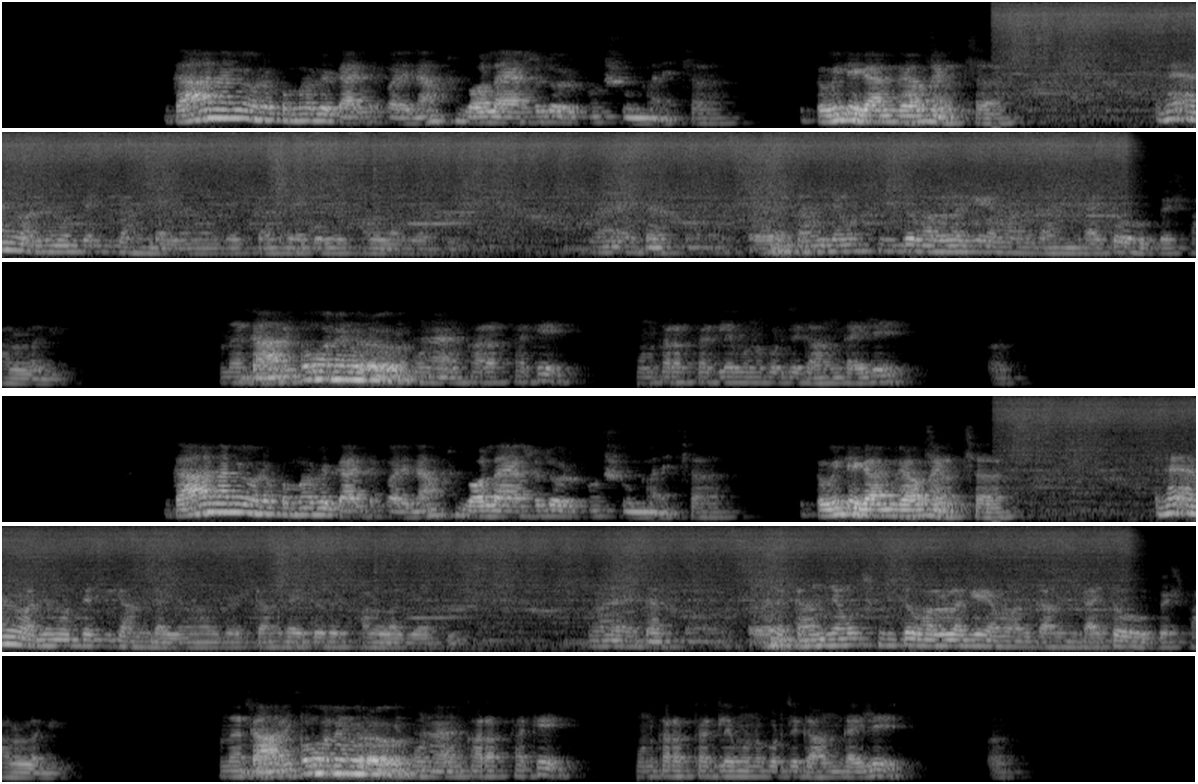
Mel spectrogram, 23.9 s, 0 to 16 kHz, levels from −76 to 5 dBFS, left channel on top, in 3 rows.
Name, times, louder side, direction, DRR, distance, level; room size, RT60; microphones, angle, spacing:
voice 1, 1.1-4.4 5.4-6.3 11.9-13.1 17.5-19.0, right 1 dB, 15° right, -1 dB, 0.7 m, -27 dB
voice 2, 4.3-4.8 5.9-6.7 7.7-11.0 11.9-12.2 13.0-16.3 17.4-19.6 20.1-21.9 22.5-22.6, right 3 dB, 80° right, 4 dB, 0.6 m, -34 dB
sound 1, 6.6-15.5, left 3 dB, 55° left, 0.8 m, -34 dB
2.8 x 2.5 x 4.1 m, 0.39 s
head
